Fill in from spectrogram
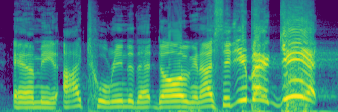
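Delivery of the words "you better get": very loud, high, thundering hellfire-and-brimstone preacher delivery. Retelling squaring off against a dog coming at him, in a hellfire-and-brimstone preacher voice. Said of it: "hellfire and brimstone preacher boy".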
